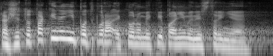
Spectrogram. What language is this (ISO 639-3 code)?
ces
